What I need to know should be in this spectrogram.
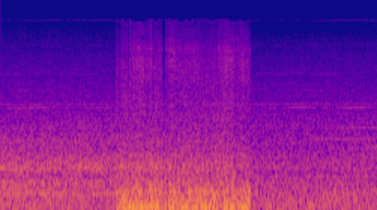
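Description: Tyres rumble loudly over a kerb.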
